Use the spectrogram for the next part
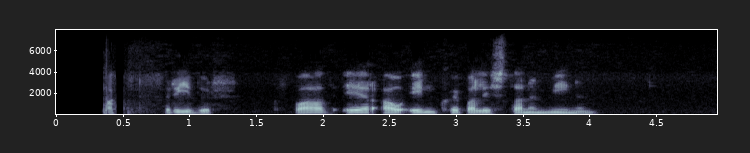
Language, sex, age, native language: Icelandic, male, 20-29, Icelandic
